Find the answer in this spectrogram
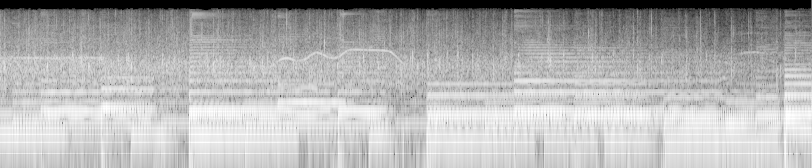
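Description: Guitar playing the opening chords of a live song, each chord struck and left to ring, with a fresh chord roughly every one to two seconds.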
